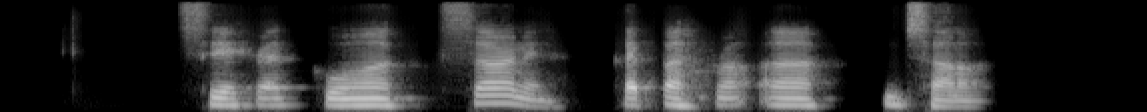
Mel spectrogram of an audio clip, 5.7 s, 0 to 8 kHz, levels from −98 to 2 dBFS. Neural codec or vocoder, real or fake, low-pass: codec, 16 kHz, 0.5 kbps, X-Codec, HuBERT features, trained on balanced general audio; fake; 7.2 kHz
